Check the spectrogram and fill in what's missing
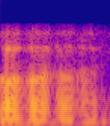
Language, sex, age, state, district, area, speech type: Assamese, male, 45-60, Assam, Sivasagar, rural, conversation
